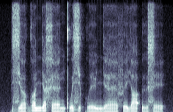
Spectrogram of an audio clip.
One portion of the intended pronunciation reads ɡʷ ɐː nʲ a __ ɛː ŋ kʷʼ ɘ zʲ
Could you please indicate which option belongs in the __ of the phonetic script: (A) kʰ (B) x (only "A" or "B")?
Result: B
